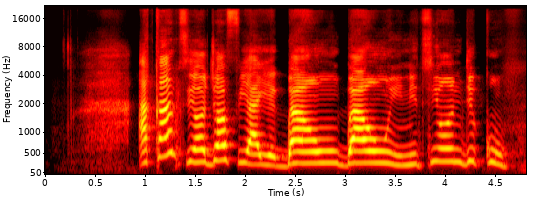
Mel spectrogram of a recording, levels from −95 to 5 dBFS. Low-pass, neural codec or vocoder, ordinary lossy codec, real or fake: none; autoencoder, 48 kHz, 128 numbers a frame, DAC-VAE, trained on Japanese speech; none; fake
